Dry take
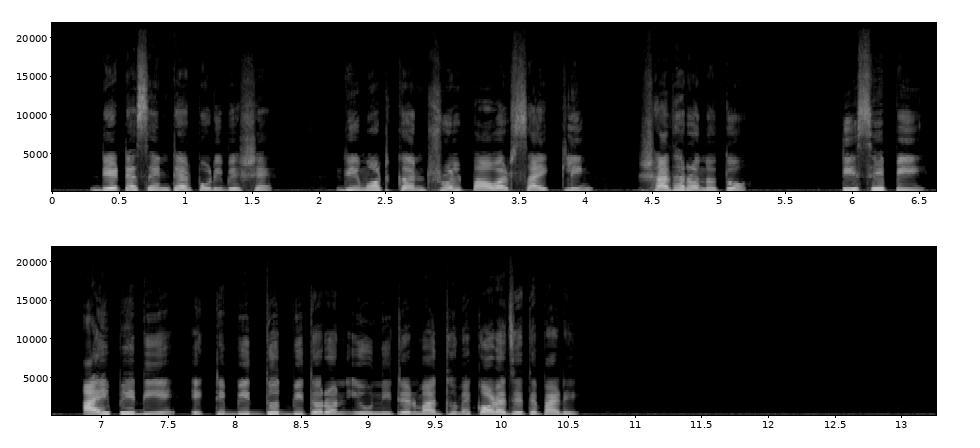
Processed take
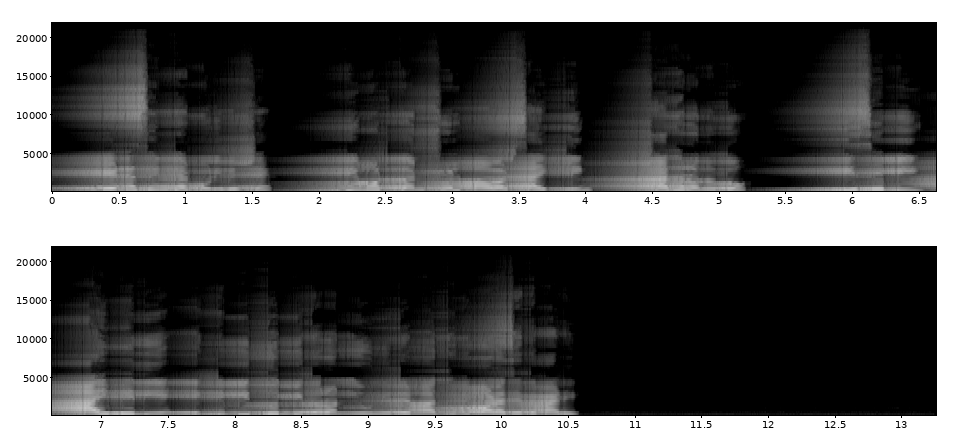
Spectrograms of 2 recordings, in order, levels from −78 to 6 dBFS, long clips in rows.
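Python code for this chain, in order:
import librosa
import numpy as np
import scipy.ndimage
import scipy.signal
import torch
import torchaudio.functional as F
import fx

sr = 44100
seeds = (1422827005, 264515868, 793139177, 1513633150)

y = fx.spec_swells(x, sr, rise_s=1.0)
y = scipy.signal.sosfilt(scipy.signal.butter(2, 270.0, 'highpass', fs=sr, output='sos'), y)
y = y * 10.0 ** (-1.0 / 20.0)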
